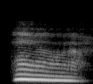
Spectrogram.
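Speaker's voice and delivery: loud, heavy sigh; exasperated sigh. Real, not acted. Streamer about to reconnect the iPad, loud exasperated sigh. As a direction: let out a big exasperated sigh.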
